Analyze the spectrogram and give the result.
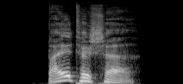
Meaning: inflection of baltisch: 1. strong/mixed nominative masculine singular 2. strong genitive/dative feminine singular 3. strong genitive plural
- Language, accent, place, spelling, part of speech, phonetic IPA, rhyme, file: German, Germany, Berlin, baltischer, adjective, [ˈbaltɪʃɐ], -altɪʃɐ, De-baltischer.ogg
